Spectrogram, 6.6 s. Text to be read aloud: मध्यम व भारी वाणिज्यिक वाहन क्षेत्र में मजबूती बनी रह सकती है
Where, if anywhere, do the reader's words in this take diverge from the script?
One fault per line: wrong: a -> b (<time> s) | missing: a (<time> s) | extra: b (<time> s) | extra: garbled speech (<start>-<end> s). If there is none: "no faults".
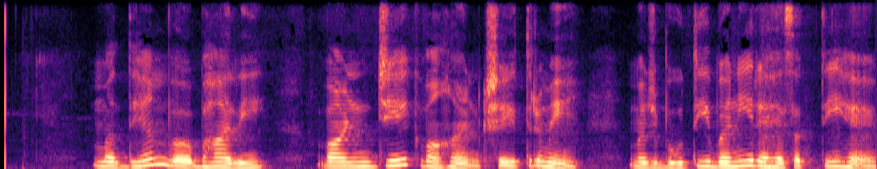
no faults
